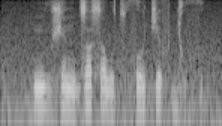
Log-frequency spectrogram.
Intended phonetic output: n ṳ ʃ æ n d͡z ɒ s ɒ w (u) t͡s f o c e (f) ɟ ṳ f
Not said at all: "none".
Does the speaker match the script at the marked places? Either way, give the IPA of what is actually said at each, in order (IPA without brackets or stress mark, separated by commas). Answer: u, f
